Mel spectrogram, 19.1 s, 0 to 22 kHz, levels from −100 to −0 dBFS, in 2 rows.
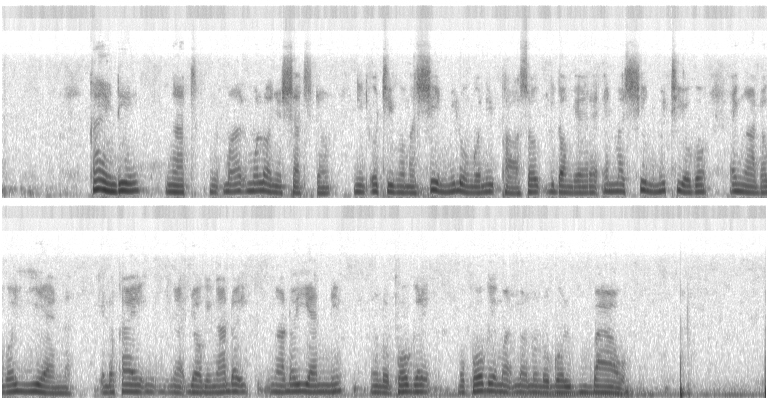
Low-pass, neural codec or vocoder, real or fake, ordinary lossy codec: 19.8 kHz; none; real; Opus, 16 kbps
